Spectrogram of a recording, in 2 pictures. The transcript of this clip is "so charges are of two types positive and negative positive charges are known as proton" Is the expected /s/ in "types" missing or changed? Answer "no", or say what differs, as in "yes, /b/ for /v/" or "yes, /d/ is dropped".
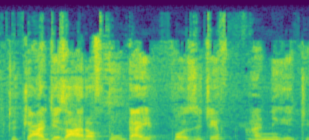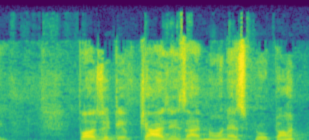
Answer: yes, /s/ is dropped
